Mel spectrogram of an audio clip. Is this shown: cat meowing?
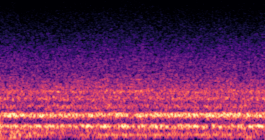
no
